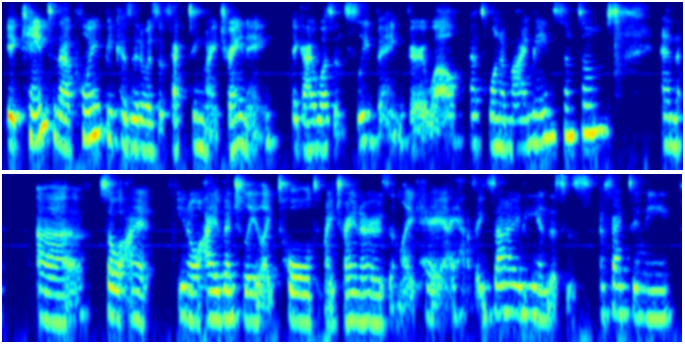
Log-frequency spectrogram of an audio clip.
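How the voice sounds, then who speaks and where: A woman with a Boston-area accent talks as a guest on an interview show. She speaks in an open, honest, casual way, full of fillers and restarts. Her pitch sits in the middle range. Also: fairly bright tone, breathy edge, poor audio. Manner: open, chatty, many fillers. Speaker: fitness coach guest.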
